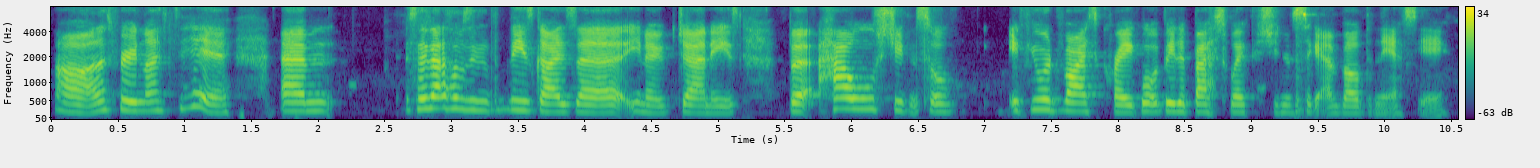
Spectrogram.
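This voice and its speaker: A woman's voice: fairly high pitch, fairly quick, a bit bright, no room sound. A woman hosting a casual online interview, upbeat and encouraging. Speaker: host.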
